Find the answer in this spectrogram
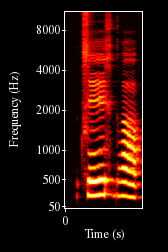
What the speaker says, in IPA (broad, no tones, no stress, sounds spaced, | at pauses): t͡s eː x ɡʱ ɐː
